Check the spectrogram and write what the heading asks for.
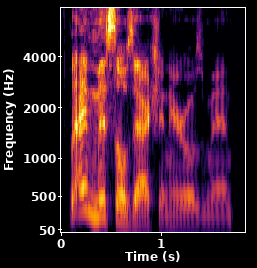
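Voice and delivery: ordinary delivery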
